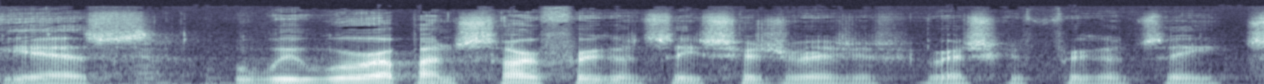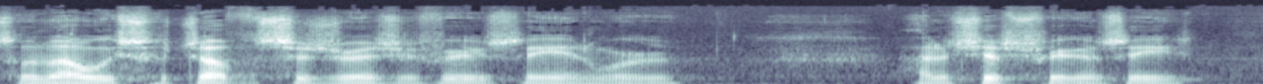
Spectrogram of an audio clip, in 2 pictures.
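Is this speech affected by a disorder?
Yes: Parkinson's disease; hard time talking.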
